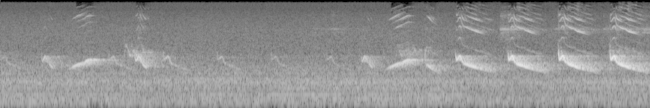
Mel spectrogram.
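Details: Wild northern cardinal singing in early spring: clear down-slurred whistles, first spaced and softer, then a louder run of rapid repeated slurred notes about three per second, with faint background hum.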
